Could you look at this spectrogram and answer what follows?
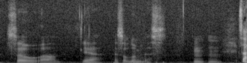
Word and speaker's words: Lumines: resz and now lumines did I say it right yeah luminous cuz some people call it lumines oh yeah no I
